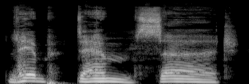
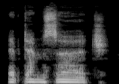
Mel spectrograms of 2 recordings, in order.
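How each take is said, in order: First: It is said emphatically, with more energy. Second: It is said flatly, without much energy. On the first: The speaker calls it right. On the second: The speaker calls it wrong.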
